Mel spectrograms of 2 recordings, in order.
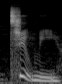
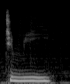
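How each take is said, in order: First: The t is released with a strong, harsh puff. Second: The t is released gently with a soft puff. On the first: The speaker calls it wrong. "I say to me" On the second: The speaker calls it right. "like softer"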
